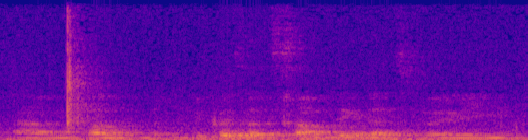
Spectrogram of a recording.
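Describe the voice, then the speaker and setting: A man from Belgium, a native French speaker with a French-tinged accent, talking on a panel with halting restarts. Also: fairly low pitch, flat delivery, recorded from a distance. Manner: halting, many restarts and fillers. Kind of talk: panel discussion. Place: event venue. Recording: echoey hall from afar, noisy.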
